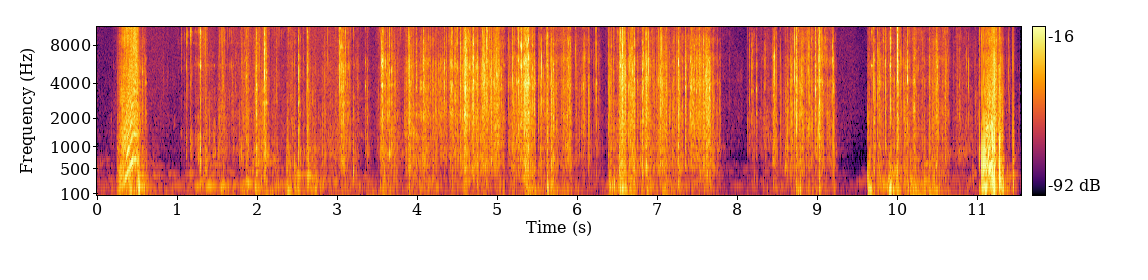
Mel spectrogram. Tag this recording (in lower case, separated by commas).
zipper (clothing), home sounds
